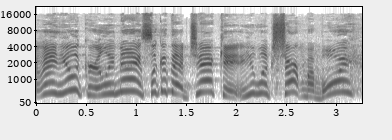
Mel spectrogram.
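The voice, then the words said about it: Proud dad voice. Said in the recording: “I talk like a proud dad”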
